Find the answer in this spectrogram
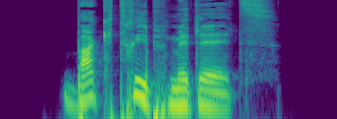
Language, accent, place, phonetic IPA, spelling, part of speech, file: German, Germany, Berlin, [ˈbakˌtʁiːpmɪtl̩s], Backtriebmittels, noun, De-Backtriebmittels.ogg
- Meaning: genitive singular of Backtriebmittel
